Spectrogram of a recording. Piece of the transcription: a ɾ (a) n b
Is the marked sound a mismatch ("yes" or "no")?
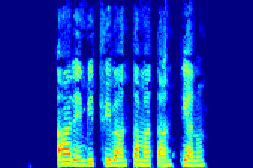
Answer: yes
